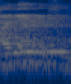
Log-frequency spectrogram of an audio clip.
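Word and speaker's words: isle: बाद अब देखते हैं यस का उच्चारण नहीं होता सस य साइट होता है यस जो साइ होता है अभी आपने देखा सा आइल तो य पर उरण नहीं होता आइल बोला जाता आइसलैंड बोला जाता और इसको ही बता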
